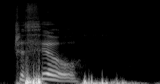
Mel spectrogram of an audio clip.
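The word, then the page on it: Tredhywal: Cornish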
